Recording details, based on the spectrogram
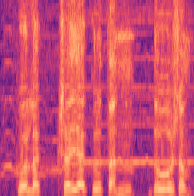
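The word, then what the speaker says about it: కులక్షయకృతం దోషం: పాటు ఇంకొక కులక్షయ కృతందోషం కులక్షయ కృతన్ దోషం ఇక్కడ ద వచ్చింది కాబట్టి అనుస్వర ఉచ్చారణ న అవుతుంది. కులక్షయ కృతన్ న కృతన్ దోషం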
